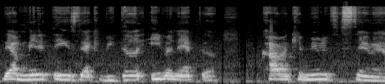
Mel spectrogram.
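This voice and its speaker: A woman with an Alabama accent, amid noticeable background noise. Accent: Southern US (Alabama). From US South (Alabama). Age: 60s. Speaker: political candidate. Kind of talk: election interview; campaign closing speech. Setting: livestream interview.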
